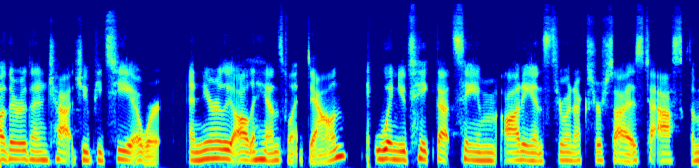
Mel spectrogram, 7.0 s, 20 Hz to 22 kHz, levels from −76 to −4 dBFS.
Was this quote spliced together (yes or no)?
yes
